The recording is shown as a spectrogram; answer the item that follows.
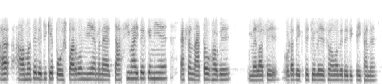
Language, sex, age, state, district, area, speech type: Bengali, male, 18-30, West Bengal, Jhargram, rural, conversation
